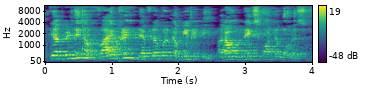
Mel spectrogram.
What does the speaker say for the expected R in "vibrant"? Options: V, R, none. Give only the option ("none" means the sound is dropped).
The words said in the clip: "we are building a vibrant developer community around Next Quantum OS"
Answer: R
